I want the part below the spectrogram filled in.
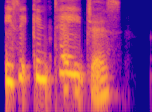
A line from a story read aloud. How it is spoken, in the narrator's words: I asked, wanting suddenly and desperately to wash my hands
